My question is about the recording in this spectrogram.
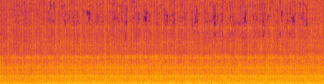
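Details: Volvo truck diesel after fixing a crank-but-no-start hard starting fuel system problem: steady, even idle clatter with no misses, surges or knocks; running normally.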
